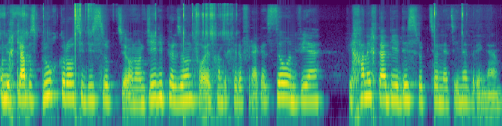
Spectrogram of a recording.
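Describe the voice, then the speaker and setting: A woman's very fast, monotone delivery at medium pitch, flat in intonation and dark and mellow in tone. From Switzerland, Winterthur. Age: 20s. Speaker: physician and climate activist. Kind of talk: interview conversation.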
